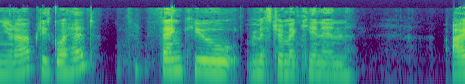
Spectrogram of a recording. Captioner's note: speaking in French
